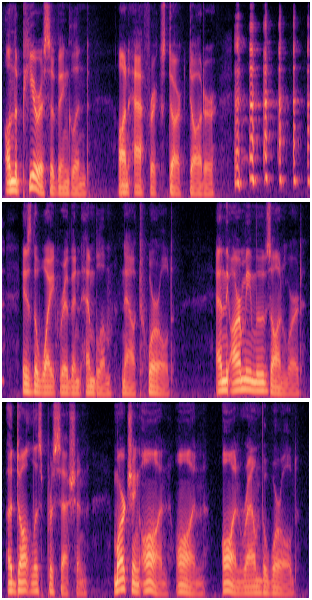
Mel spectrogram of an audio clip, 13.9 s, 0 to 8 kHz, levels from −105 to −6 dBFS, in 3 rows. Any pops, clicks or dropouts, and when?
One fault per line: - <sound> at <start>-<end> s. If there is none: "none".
- laugh at 3.5-4.7 s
